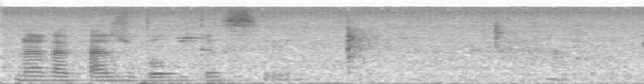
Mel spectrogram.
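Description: A person's voice heard over a video call, speaking briefly at the start, then a quieter stretch with a couple of faint clicks.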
